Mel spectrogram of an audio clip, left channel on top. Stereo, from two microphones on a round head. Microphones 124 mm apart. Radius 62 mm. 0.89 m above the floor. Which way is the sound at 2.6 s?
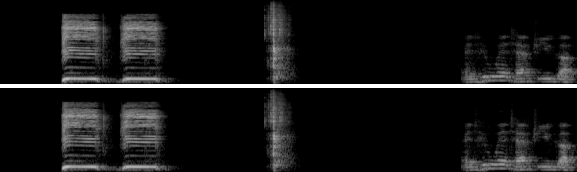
15° left (ahead or behind).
